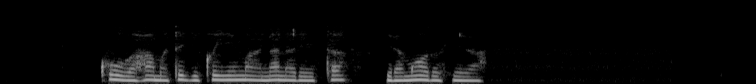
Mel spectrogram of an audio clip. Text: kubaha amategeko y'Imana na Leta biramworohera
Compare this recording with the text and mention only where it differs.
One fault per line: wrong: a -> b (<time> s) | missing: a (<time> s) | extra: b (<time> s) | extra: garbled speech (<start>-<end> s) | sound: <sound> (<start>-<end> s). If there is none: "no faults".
no faults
